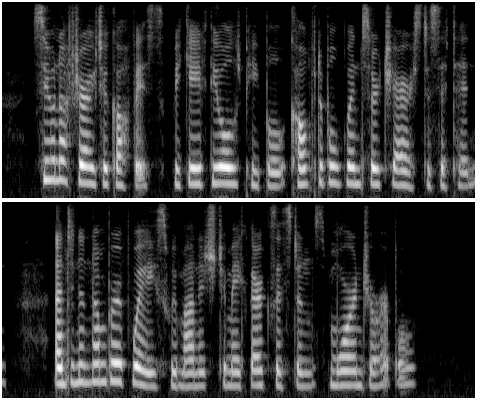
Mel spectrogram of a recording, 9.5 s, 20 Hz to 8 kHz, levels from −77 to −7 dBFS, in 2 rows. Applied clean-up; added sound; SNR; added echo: none; none; none; none.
